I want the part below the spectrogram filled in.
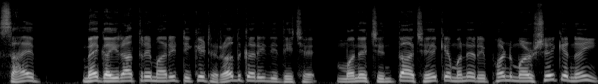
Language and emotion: Gujarati, fearful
